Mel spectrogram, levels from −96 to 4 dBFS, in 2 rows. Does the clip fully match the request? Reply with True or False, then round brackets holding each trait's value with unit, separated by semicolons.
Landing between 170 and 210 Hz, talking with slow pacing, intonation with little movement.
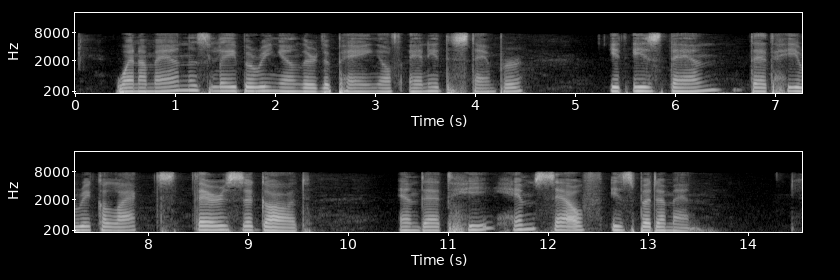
True (185 Hz; 120 wpm; 2.0 semitones)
